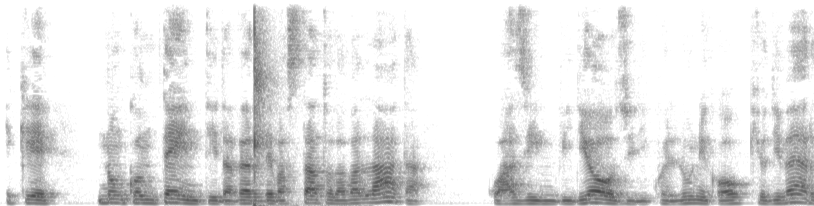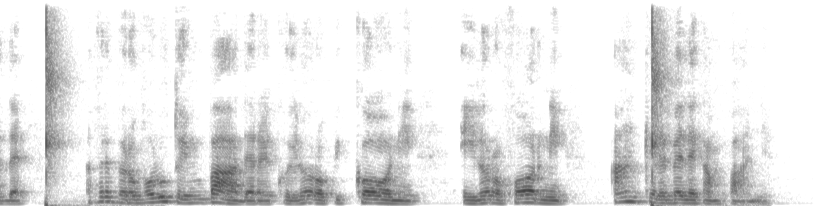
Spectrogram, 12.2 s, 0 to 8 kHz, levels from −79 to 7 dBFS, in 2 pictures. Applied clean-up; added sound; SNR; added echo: none; Finger snapping; 13 dB; none.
